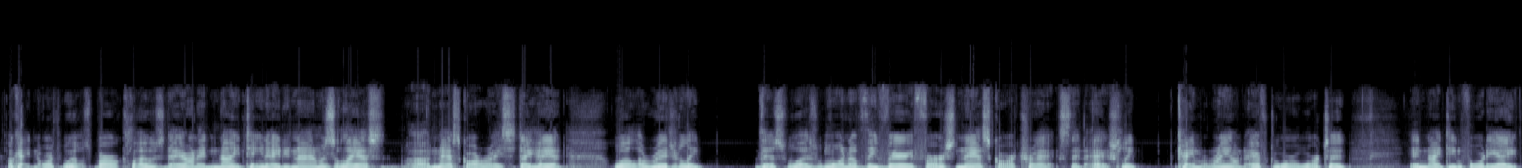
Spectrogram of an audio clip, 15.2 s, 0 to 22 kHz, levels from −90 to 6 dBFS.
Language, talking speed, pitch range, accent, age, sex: English, 145 wpm, 110-140 Hz, American, 50-69, male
